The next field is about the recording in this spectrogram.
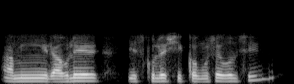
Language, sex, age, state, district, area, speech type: Bengali, male, 18-30, West Bengal, South 24 Parganas, rural, conversation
